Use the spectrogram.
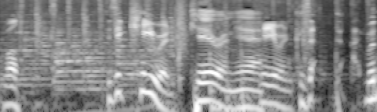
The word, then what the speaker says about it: Ciaran: but it is Ciaran. I've got, my surname's Irish as well. Which no one can ever pronounce.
